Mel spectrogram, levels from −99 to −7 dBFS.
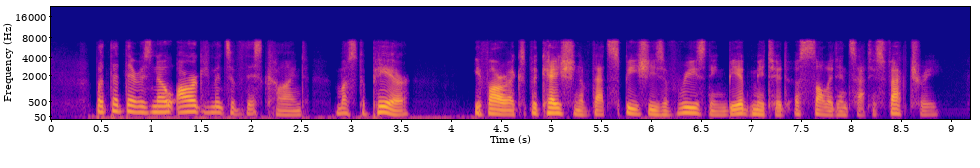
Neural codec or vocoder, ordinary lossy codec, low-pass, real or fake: codec, 16 kHz in and 24 kHz out, 0.4 kbps, LongCat-Audio-Codec, two codebook decoder; Opus, 24 kbps; 7.2 kHz; fake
